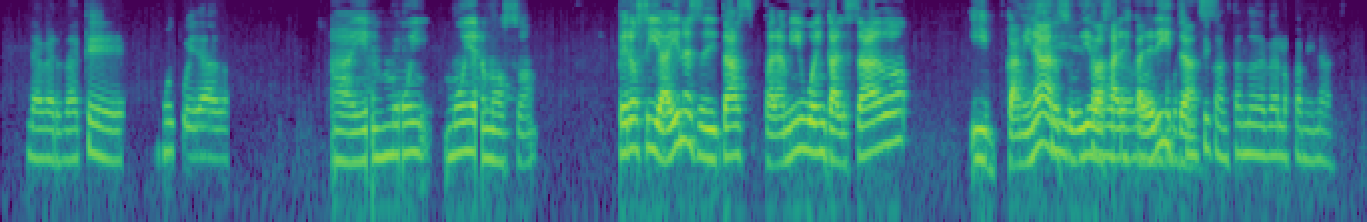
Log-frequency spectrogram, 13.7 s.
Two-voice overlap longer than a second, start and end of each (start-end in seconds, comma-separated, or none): 10.4-12.1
